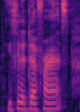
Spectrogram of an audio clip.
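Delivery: normal talking voice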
